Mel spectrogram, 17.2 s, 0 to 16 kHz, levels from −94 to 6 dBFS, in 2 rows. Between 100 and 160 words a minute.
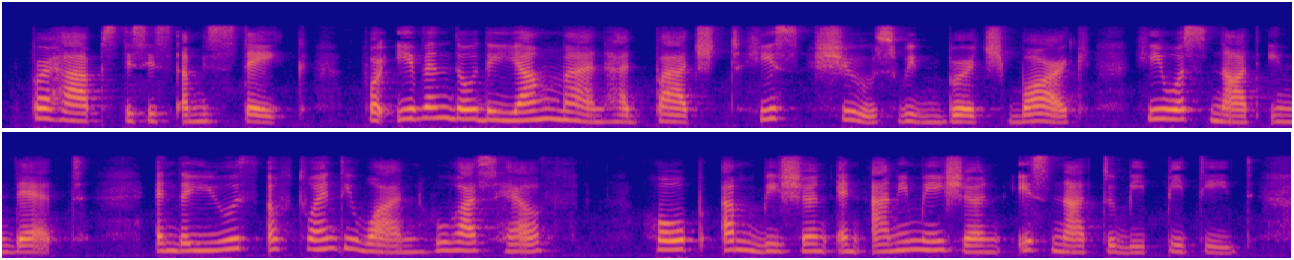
Yes: average, 145 wpm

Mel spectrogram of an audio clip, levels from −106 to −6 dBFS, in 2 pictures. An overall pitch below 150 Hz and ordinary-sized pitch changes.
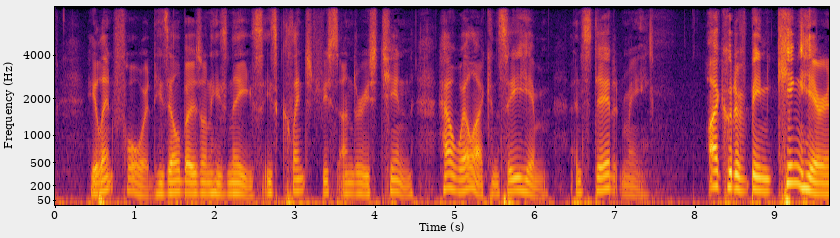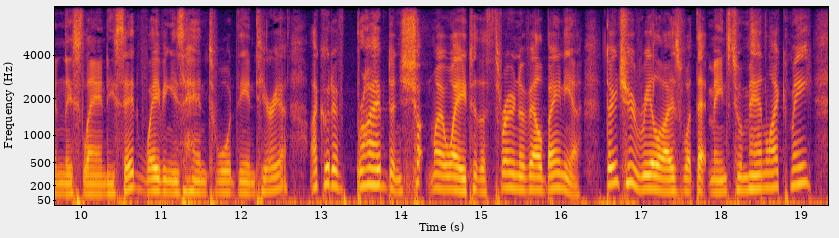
No: medium, 140 Hz; wide, 5.9 semitones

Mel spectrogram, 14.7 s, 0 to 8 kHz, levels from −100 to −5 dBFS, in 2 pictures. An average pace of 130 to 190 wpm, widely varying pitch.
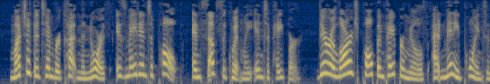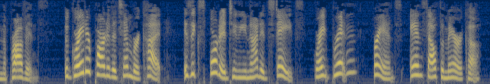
No: fast, 205 wpm; wide, 5.8 semitones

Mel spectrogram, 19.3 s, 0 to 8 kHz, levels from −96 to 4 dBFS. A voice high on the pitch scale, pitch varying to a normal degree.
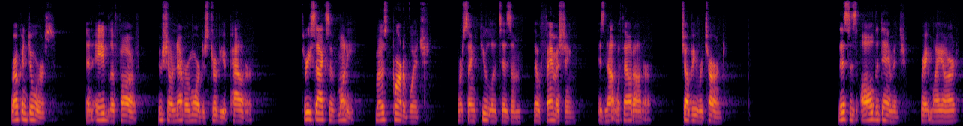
No: low, 135 Hz; average, 3.7 semitones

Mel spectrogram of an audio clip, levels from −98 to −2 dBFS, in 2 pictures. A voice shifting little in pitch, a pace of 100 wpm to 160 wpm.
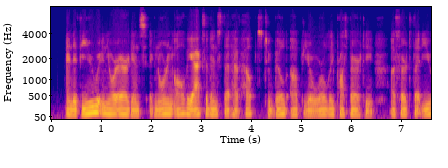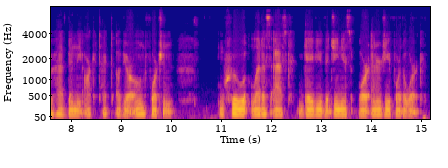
No: narrow, 2.2 semitones; average, 170 wpm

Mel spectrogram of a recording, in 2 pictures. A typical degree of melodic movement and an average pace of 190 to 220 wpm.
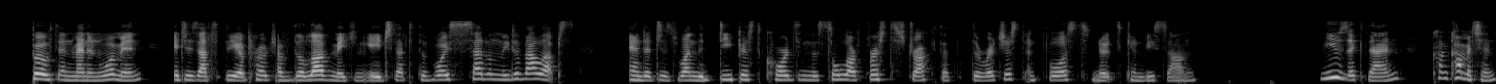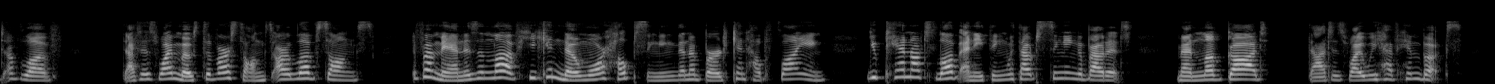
Yes: average, 4.2 semitones; average, 195 wpm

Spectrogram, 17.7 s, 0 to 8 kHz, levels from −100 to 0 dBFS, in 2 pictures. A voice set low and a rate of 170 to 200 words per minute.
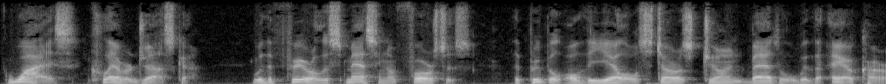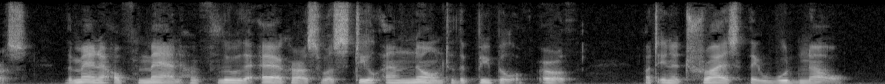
No: low, 125 Hz; average, 145 wpm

